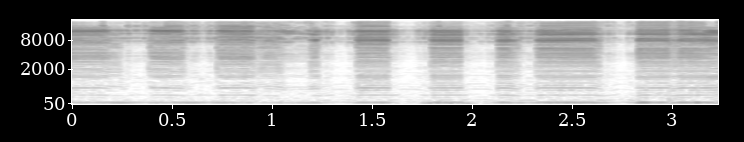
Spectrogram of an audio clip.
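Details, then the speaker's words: Coil tattoo machine turned down to about 7 to 7.5 volts: buzzy coil hum with hiss dropping out in uneven bursts about once a second. The machine is bogging from too-low voltage while still hitting hard. "So you can hear it's starting to get a little bit of a bog. And I can actually kind of use it, but not really."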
